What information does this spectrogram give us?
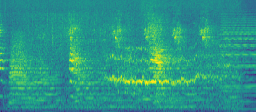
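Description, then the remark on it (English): A semi truck swerves to avoid a car pulled out in front of it, its tires skidding in a loud, continuous squeal over engine rumble that surges partway through, peaks, then slowly fades. No one speaks. “As I lurched into his path, he swerved and I instinctively screamed and turned away, missing him by inches.”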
